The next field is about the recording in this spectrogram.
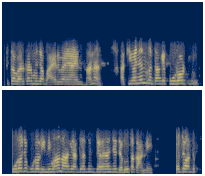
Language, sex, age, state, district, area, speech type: Sindhi, female, 45-60, Delhi, South Delhi, rural, conversation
